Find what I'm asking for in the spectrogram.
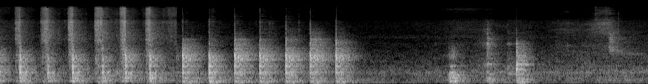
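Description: A knife chops green onions finely on a cutting board for Sultan ezmesi, fast even knocks in a steady run for about three seconds, then a few scattered chops follow, close and clear with no talking.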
